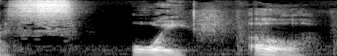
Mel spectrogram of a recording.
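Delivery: "s-, oil" split after a held s; sounded out. Shown as a demonstration. Teacher finding oil in soil, s sounded apart from oil. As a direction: isolate the s, then say oil. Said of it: "I hear oil right in that word".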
